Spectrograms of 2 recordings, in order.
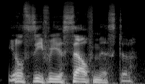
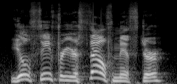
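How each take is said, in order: First: It sounds like a gruff old captain. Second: It sounds like a cheeky street urchin.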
